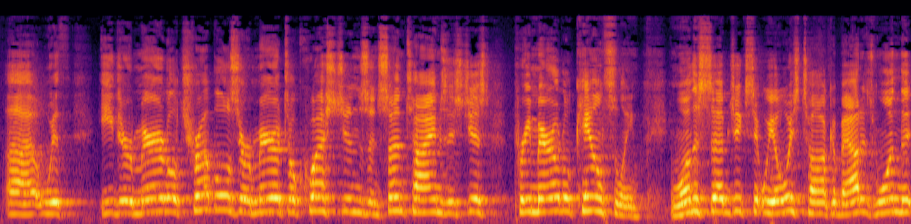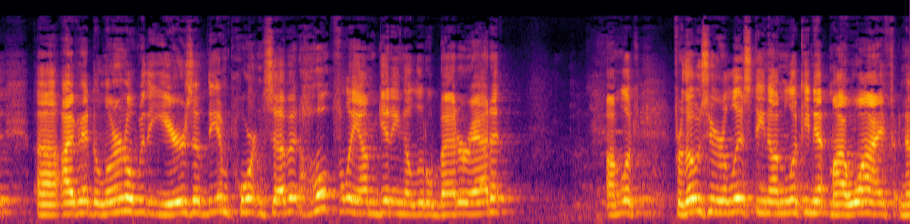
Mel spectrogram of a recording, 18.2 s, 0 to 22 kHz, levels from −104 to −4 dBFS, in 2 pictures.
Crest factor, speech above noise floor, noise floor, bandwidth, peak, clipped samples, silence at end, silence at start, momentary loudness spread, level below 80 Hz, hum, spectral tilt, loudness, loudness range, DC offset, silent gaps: 16 dB; 37 dB; -52 dBFS; 15.5 kHz; 0 dBFS; under 0.1%; 0 s; 0.05 s; 7 LU; -60 dBFS; none; -3.5 dB/octave; -15 LUFS; 3 LU; under 0.1%; none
